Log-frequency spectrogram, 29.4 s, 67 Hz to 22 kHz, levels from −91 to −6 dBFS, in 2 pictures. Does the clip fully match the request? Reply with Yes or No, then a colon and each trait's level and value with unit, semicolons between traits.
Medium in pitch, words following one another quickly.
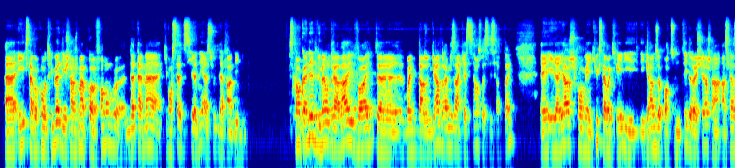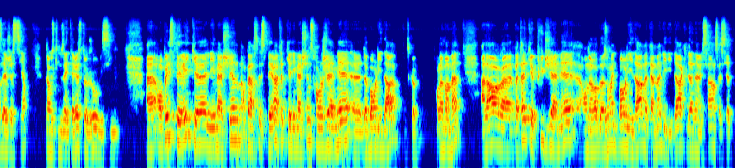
Yes: medium, 155 Hz; fast, 230 wpm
